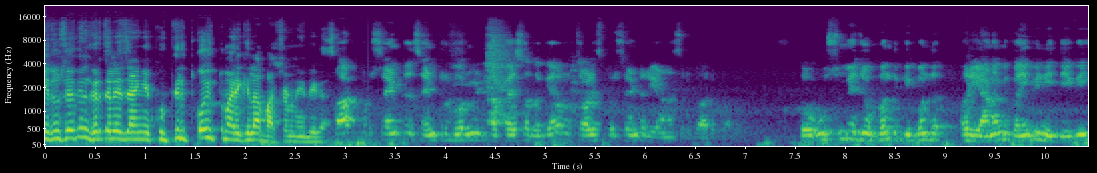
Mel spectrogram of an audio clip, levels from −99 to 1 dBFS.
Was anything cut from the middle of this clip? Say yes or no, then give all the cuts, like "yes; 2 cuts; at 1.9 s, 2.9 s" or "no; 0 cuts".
no; 0 cuts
